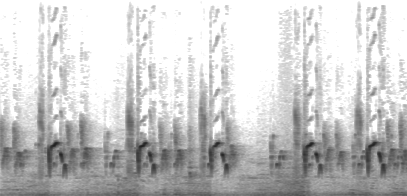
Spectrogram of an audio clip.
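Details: Energetic prinia song used as a lure to prompt other prinias to sing: high, bright chirping phrases of rapid notes with short upslurred whistles, repeated roughly every one and a half seconds with brief pauses.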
